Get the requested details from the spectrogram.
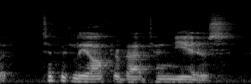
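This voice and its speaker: A man with an English accent speaks at a medium pitch. Noticeable background noise runs under his voice. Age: 60s. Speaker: painter. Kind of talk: interview conversation.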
